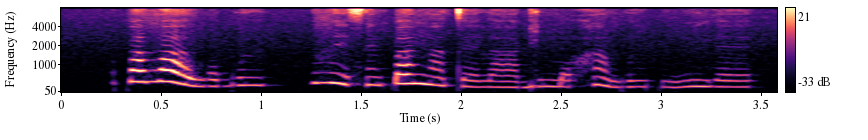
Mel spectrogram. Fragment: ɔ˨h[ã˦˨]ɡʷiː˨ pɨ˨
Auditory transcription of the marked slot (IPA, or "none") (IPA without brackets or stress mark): ã˦˨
